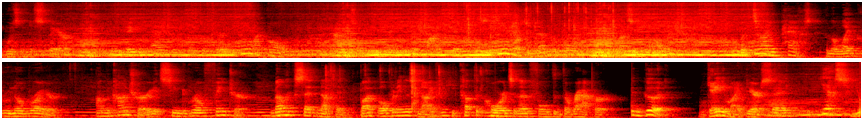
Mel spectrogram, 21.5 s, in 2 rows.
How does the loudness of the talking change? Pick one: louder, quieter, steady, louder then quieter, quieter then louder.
louder.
